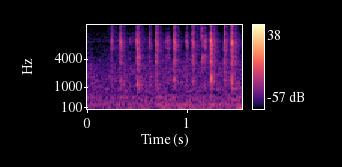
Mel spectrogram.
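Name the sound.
typing on a computer keyboard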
